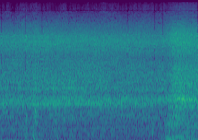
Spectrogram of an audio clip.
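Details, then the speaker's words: Daihatsu Sirion running with the drive belt removed: plain engine running with a brief rev near the end, the accessory whine gone, so the noise was belt-driven, likely the water pump; normal running without belt. "yep noise is gone I know it sounds awful but I don't I think that engine does sound awful I think it's just how they are"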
